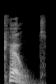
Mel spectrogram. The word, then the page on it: Celt: anglais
